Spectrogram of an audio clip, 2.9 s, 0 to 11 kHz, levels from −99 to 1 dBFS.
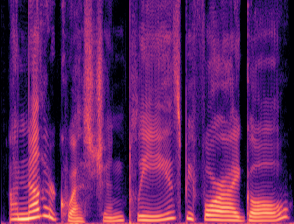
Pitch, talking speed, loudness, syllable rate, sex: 230 Hz, 120 wpm, -16 LUFS, 4.3 syllables/s, female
